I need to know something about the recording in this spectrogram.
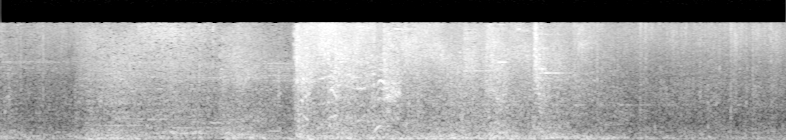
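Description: Swords clash and strike in a fierce fight.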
